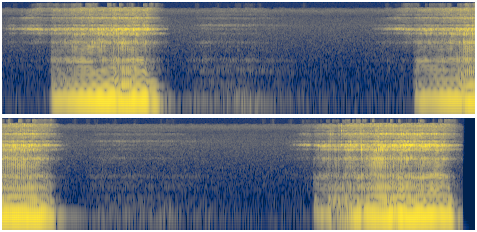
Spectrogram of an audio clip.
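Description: Loud, low, rattling snores on each breath in, about three in nine seconds, with quiet breathing out between; ordinary snoring.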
